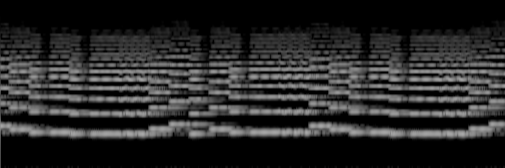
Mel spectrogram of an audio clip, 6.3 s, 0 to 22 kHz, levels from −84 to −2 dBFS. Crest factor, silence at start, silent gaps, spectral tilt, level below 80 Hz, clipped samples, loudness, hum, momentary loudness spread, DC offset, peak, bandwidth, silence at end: 12 dB; 0 s; none; 9 dB/octave; under -90 dBFS; under 0.1%; -31 LUFS; none; 2 LU; under 0.1%; -20 dBFS; 15.5 kHz; 0 s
